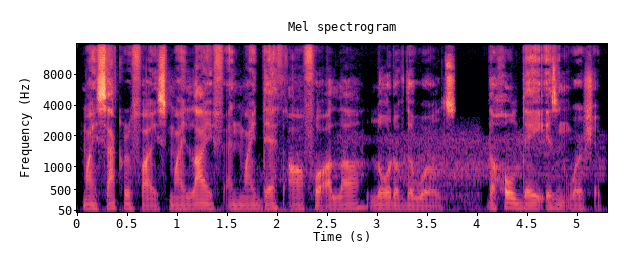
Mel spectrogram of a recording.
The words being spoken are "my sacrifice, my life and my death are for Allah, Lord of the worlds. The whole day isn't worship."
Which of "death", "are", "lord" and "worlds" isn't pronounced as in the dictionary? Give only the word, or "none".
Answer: none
